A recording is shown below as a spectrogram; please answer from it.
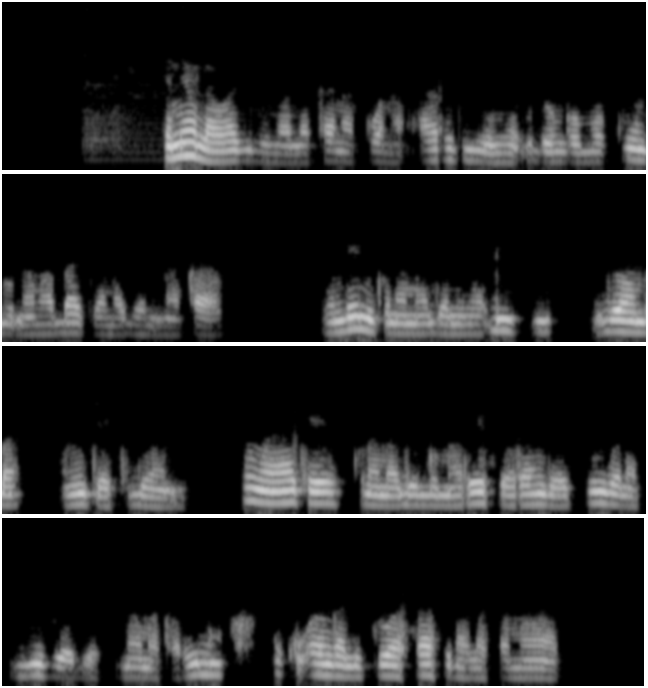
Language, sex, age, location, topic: Swahili, male, 18-24, Nairobi, finance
